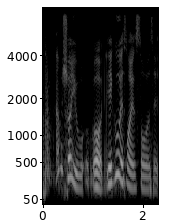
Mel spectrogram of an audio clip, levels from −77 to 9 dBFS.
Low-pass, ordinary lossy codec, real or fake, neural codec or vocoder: 7.2 kHz; none; real; none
